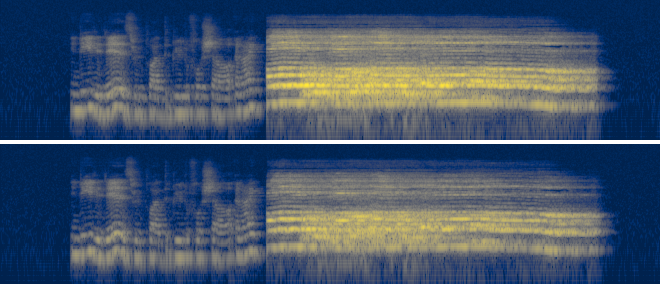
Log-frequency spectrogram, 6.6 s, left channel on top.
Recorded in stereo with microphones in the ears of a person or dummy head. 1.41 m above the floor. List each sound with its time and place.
0.7 s a woman speaking: 25° left (ahead or behind), 1.9 m
2.7 s a scream: 35° left (ahead or behind), 0.6 m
